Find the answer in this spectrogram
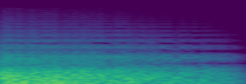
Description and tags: A distant bassy explosion.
